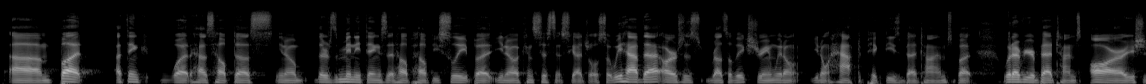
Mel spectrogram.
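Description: Over a very clean, silent background, a man with an American accent talks at a very fast pace in a very deep, low pitch with fairly even intonation. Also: dry, close sound with no echo. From Oklahoma. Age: 30s. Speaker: golf fitness coach, podcast co-host. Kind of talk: casual chat.

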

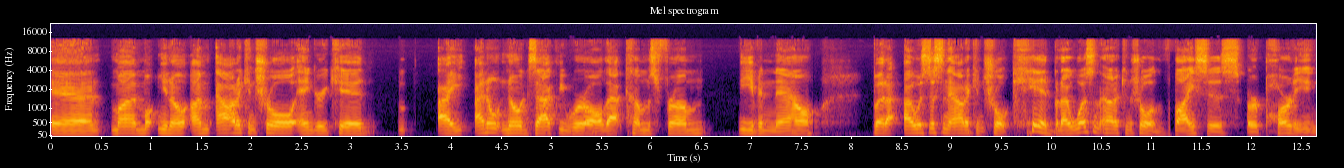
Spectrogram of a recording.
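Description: A man with a Californian accent at medium pitch and moderate pace, fairly even intonation, quiet background. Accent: Californian American. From Southern California. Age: 30s. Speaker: custom auto shop owner and fabricator. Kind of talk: casual interview.

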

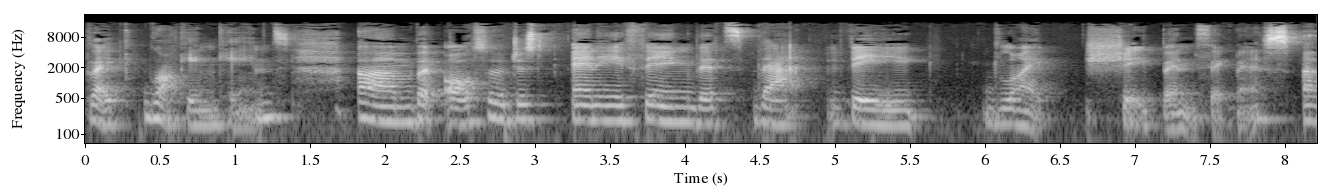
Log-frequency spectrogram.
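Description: A very slow delivery in an American accent, with ordinary pitch variation and audible room echo. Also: woman. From Texas. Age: 20s. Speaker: podcast guest. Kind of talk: casual interview. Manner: hesitant, many fillers.

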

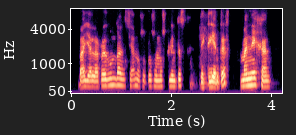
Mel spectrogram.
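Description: A woman uses an unremarkable speaking voice at medium pitch, with fairly even intonation and a fairly slow pace. The sound is dry and close, with no echo. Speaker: procurement manager. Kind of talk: panel discussion.

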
